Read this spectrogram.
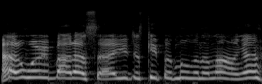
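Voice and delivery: high, fast New York rat voice; tough New York rat. Pretend. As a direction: rats in a ball talk tough with a New York accent. Voicing rat king rats.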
